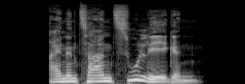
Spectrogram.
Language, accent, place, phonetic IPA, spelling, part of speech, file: German, Germany, Berlin, [ˈaɪ̯nən t͡saːn ˈt͡suːˌleːɡŋ̍], einen Zahn zulegen, verb, De-einen Zahn zulegen.ogg
- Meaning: to hurry up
